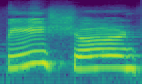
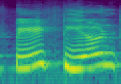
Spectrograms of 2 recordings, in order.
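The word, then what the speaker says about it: patient: Next is पेशेंट, टी के बाद क्या है, IE है तो इसको बोला गया है श, पेशेंट, पेटियंट नहीं बोलेंगे।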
